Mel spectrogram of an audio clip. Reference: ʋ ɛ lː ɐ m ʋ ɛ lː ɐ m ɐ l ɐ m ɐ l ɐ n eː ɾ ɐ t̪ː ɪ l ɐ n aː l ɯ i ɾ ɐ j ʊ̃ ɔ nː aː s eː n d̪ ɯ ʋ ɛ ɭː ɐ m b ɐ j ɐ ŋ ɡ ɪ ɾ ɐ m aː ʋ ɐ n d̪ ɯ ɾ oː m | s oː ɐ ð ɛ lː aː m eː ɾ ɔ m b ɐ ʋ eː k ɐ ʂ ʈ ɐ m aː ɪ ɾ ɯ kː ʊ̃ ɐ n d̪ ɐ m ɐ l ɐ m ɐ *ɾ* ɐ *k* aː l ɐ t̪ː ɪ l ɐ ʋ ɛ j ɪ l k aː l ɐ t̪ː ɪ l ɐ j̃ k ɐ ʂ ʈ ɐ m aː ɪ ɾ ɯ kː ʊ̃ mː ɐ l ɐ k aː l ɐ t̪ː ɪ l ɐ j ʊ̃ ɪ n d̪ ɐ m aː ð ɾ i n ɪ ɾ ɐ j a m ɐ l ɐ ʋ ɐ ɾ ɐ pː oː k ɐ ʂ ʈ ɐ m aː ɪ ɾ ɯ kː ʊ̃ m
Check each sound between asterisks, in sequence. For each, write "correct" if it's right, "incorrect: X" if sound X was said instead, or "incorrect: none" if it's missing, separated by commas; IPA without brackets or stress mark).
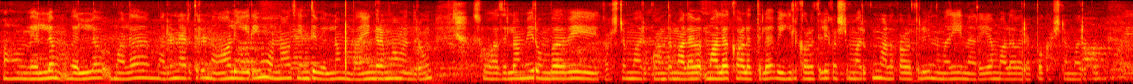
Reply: incorrect: l, correct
